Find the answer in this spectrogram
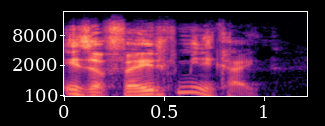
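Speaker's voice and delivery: put-on Australian-accented delivery. Giving a movie quote for another player to guess: australian accent. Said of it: "the accent is Australian".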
